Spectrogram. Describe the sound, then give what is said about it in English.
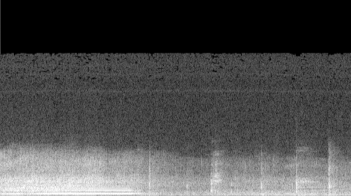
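A car roars by loud for about a second and a half with a strong engine drone, then fades, leaving quieter street noise with a few sharp clicks and knocks. “I thought sure you were going to get hit by that car.”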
